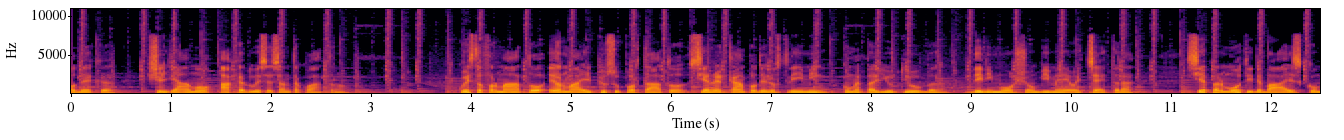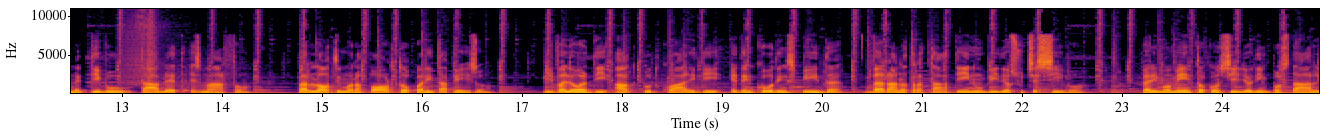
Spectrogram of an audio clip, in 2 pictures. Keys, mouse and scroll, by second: 1.9-5.0 drag.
